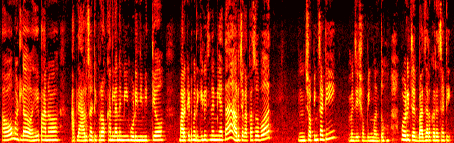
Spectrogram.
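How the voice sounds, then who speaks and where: Outspoken, sarcastic younger sister-in-law for a family cartoon, played by a woman: high, rapid, emphatic, Varhadi Marathi accent. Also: fairly even intonation, close to an everyday voice. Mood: chatty. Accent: Varhadi Marathi from Vidarbha. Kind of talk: homely family cartoon voice acting.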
